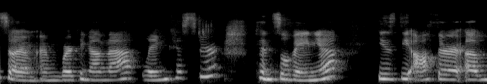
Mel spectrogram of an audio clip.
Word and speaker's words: Lancaster: I was just corrected of my pronunciation, so I'm working on that, Lancaster, Pennsylvania.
